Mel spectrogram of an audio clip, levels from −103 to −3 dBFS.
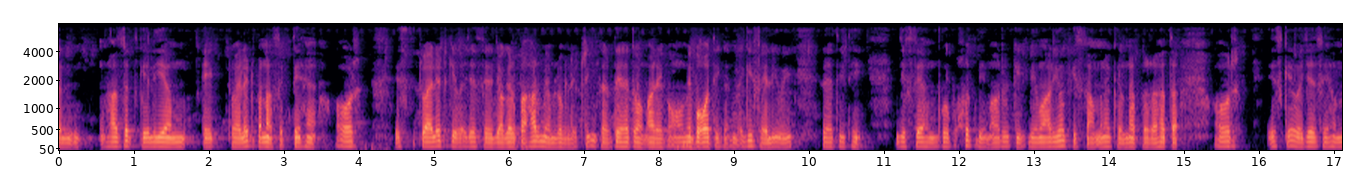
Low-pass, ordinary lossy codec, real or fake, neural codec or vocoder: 7.2 kHz; none; real; none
